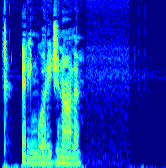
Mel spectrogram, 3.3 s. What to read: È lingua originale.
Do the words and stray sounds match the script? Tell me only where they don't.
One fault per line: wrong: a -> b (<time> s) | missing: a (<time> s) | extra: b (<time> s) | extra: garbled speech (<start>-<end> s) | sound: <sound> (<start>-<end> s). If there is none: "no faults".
no faults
